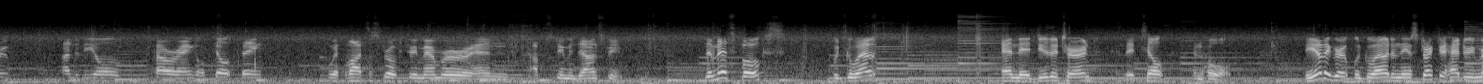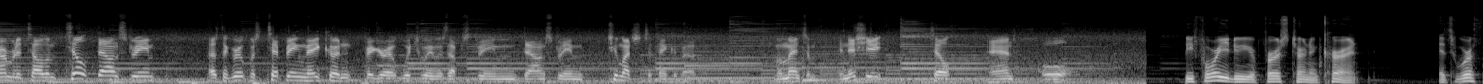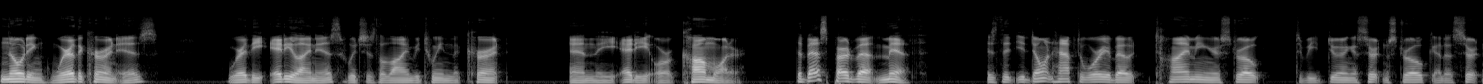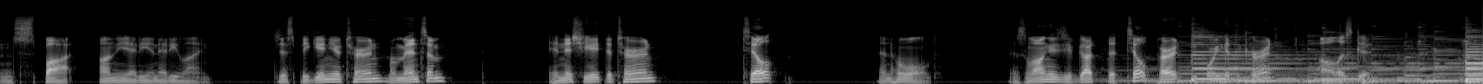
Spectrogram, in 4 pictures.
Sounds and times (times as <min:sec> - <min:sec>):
Speech: 0:00.0 - 0:06.2, 0:07.0 - 0:08.8, 0:10.0 - 0:12.4, 0:13.0 - 0:21.8, 0:22.6 - 0:25.6, 0:26.7 - 0:28.4, 0:29.2 - 0:31.3, 0:31.9 - 0:34.8, 0:35.4 - 0:39.0, 0:39.6 - 0:46.6, 0:47.2 - 0:49.0, 0:50.0 - 0:51.2, 0:51.9 - 0:52.4, 0:53.3 - 0:54.0, 0:54.6 - 0:58.3
Music: 0:00.0 - 0:29.4, 0:55.0 - 0:59.3.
